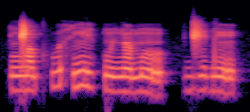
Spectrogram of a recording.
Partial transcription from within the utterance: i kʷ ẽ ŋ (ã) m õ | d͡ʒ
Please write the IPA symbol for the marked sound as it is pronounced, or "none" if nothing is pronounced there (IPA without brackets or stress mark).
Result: ã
